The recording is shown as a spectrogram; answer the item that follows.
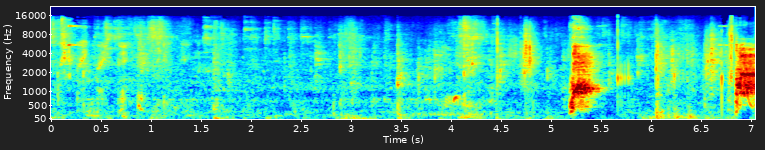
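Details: Puppies in a cluttered puppy room on the night of October 9. Two short, sharp barks come near the end, over a steady background of scuffling and clattering.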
